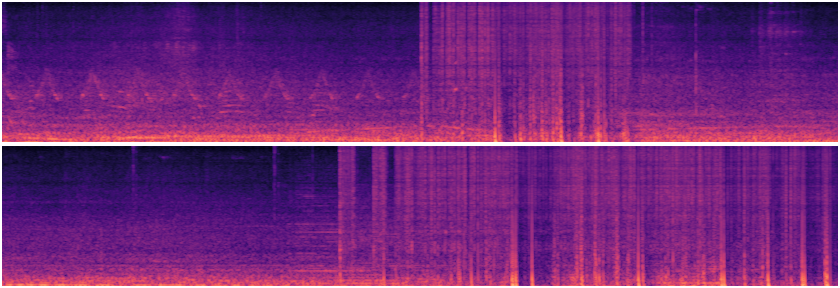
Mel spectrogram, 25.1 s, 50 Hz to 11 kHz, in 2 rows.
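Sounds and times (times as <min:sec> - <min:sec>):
welder arc crackling: 0:06.3 - 0:09.9, 0:17.6 - 0:25.0.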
